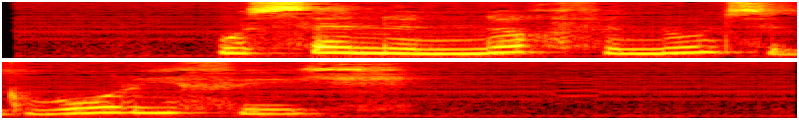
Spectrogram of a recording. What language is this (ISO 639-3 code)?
kab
